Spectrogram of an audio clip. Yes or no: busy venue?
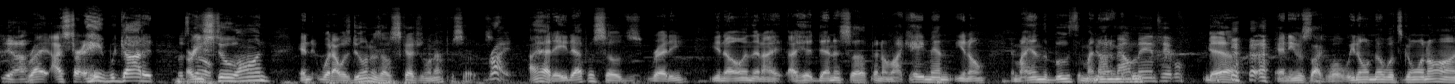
yes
